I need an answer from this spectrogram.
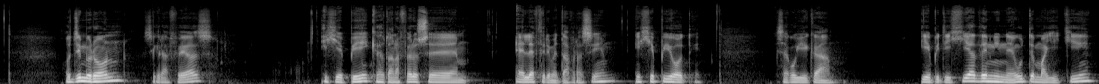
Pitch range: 105-135 Hz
